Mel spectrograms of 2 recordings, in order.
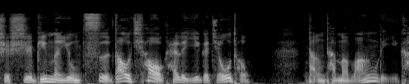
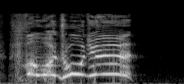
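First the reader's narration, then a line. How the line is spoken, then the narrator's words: Furious muffled shout. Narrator (Chinese): 一个酒桶里发出了狂怒的呼喊声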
